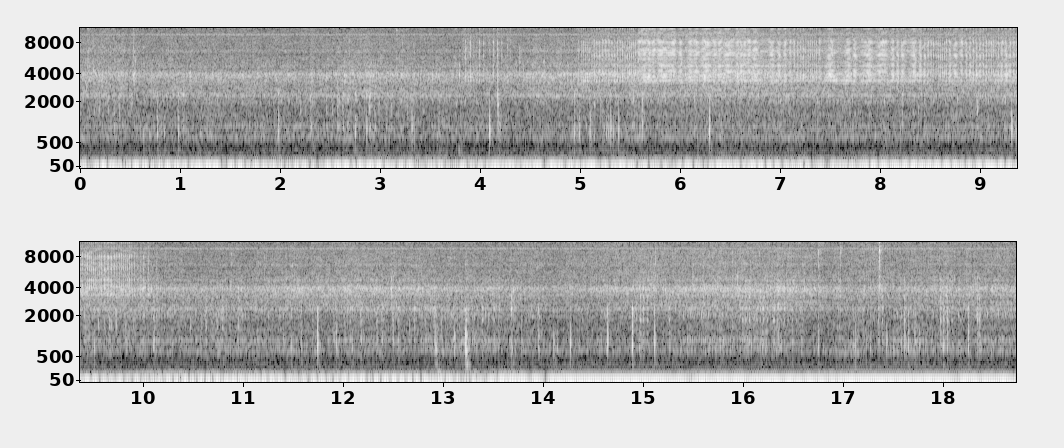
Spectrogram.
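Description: A fishing boat's engine running with a steady low rumble, with scattered light knocks on top.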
